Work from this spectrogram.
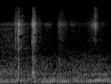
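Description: Romance Angel Oracle cards shuffled by hand in a quiet room, a few quick soft riffling flicks with brief pauses between them.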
